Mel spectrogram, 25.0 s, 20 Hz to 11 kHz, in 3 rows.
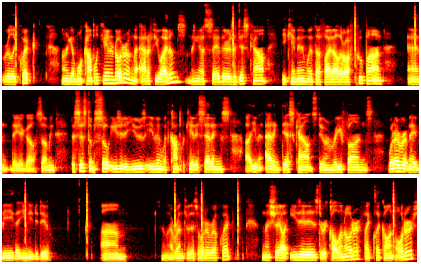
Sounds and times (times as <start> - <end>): Speech: 0.0 - 17.7, 18.7 - 19.2, 19.8 - 24.9.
